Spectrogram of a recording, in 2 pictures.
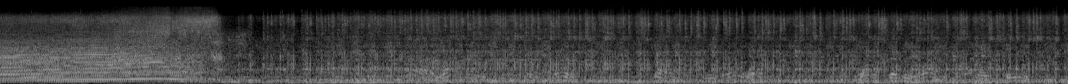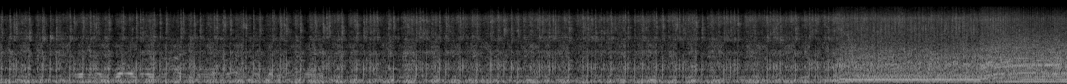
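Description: A hot rod's engine revs up and down.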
